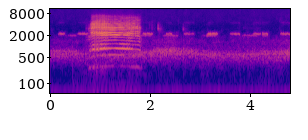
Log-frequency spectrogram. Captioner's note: goat bleating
